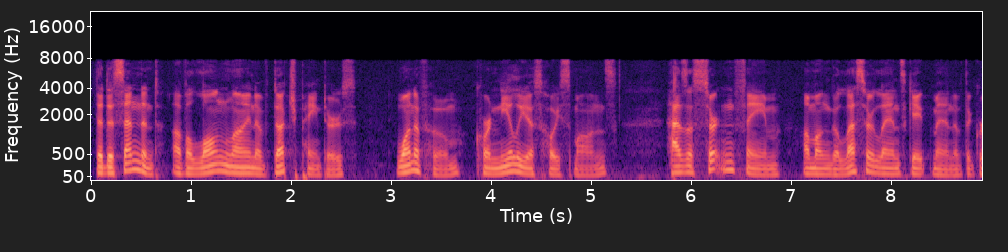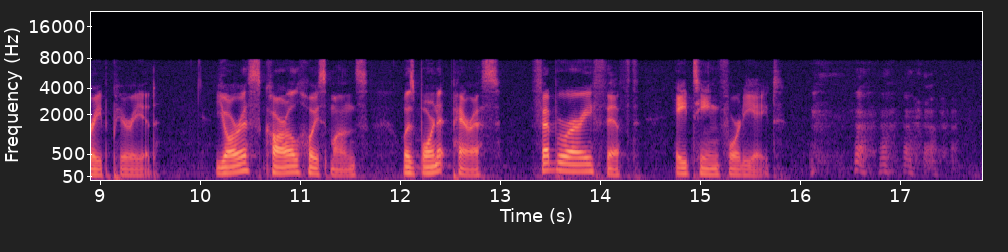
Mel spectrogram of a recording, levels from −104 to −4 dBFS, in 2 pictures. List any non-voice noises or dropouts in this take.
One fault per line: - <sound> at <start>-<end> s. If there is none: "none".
- laugh at 16.1-17.6 s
